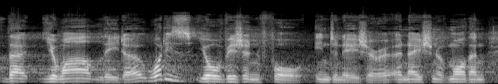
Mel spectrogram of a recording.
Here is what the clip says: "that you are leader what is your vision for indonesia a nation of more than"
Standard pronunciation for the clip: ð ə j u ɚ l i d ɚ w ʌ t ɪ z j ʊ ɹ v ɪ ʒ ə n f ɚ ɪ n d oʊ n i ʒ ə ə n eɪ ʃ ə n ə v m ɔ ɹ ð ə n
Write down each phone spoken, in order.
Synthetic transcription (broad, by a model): ð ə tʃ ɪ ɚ l i d ɚ w ʌ t ɪ z j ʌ ɹ v ɪ ʒ ə n f ɚ ɪ n d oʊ n i ʒ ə ə n eɪ ʃ ə n ə v m ɔ ɹ ð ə n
